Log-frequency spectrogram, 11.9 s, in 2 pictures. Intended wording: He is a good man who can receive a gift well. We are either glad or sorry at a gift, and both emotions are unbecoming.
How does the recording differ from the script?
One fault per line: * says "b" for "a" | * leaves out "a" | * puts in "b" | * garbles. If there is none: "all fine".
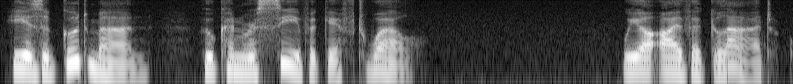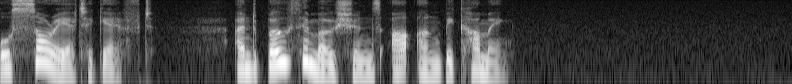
all fine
